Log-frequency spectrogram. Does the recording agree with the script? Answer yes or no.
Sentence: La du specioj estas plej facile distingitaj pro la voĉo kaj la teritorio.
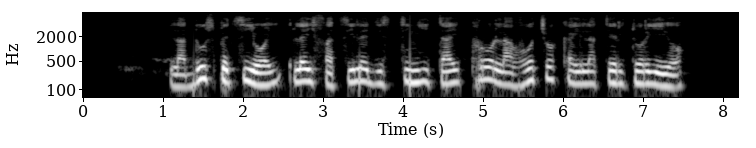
no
